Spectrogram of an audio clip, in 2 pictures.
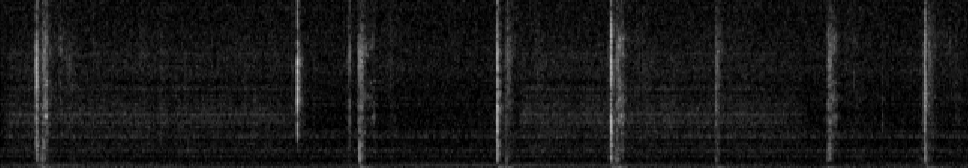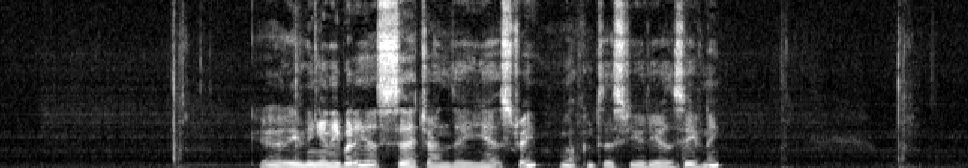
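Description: A punch needle clicks softly as it pokes through cloth.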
